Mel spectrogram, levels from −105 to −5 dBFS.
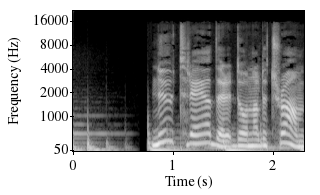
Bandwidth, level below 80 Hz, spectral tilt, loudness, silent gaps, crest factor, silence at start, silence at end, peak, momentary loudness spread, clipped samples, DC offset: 15.5 kHz; -32 dBFS; -5.5 dB/octave; -21 LUFS; 0.66-0.73 s; 14 dB; 0 s; 0 s; -8 dBFS; 14 LU; under 0.1%; under 0.1%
